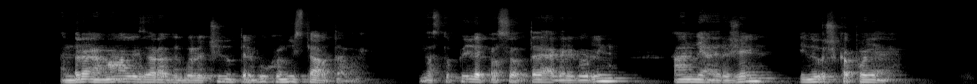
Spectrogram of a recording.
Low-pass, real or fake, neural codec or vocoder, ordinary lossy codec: 14.4 kHz; fake; codec, 32 kHz, 1.9 kbps, SNAC; none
